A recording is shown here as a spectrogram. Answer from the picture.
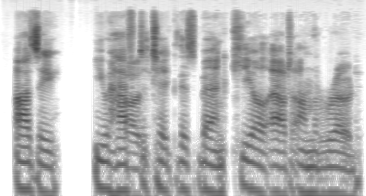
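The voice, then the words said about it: Slow, close-mic imitation of another's voice. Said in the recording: “do a Gene Simmons impersonation ... lean into the microphone ... you do it slow”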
